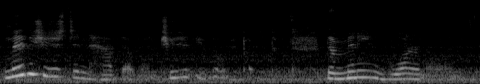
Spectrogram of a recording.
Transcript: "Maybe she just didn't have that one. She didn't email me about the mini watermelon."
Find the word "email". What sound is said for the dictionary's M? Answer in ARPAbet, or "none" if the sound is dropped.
none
